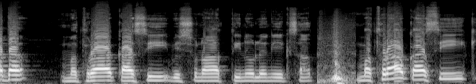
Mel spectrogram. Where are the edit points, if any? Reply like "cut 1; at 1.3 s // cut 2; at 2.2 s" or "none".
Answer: cut 1; at 3.4 s

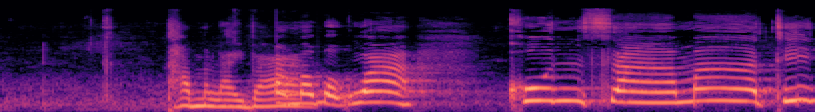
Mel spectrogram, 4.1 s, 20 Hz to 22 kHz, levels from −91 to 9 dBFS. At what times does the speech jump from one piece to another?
cut 1; at 1.4 s

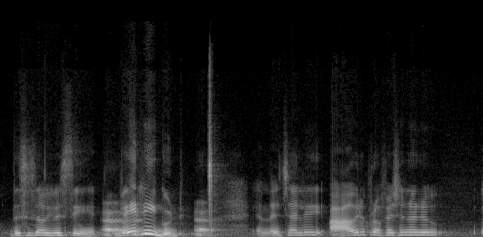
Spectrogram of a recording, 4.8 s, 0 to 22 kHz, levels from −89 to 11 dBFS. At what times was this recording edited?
none

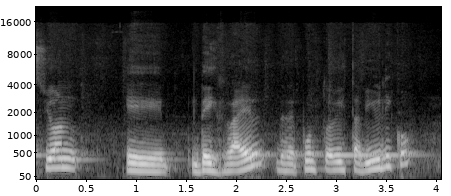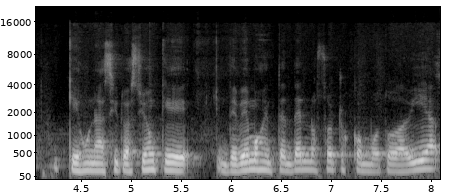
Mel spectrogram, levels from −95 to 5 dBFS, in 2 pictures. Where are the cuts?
cut 1; at 6.4 s

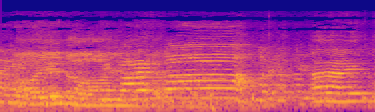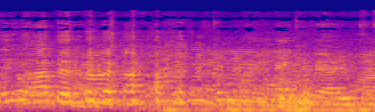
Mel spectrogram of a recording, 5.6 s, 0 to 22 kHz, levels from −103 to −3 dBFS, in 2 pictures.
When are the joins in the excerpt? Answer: none

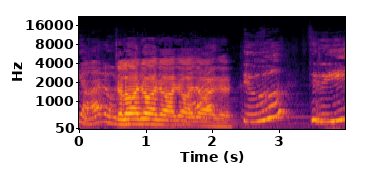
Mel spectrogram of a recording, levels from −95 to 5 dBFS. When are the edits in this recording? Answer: none

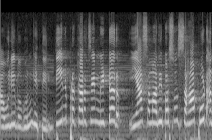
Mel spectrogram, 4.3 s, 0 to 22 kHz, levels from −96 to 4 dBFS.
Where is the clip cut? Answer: cut 1; at 1.0 s

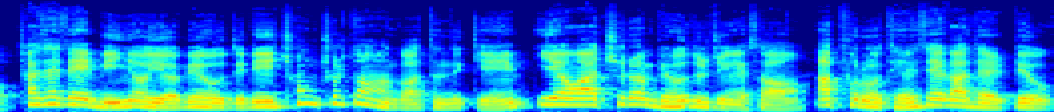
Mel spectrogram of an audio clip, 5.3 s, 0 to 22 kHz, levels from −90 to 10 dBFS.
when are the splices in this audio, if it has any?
cut 1; at 2.6 s

